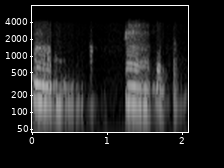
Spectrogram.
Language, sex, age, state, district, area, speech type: Sanskrit, male, 45-60, Tamil Nadu, Tiruvannamalai, urban, conversation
